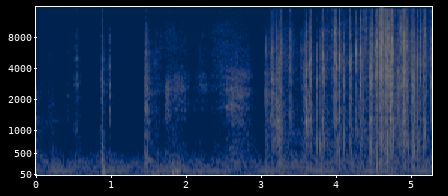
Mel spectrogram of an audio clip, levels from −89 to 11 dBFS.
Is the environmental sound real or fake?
real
